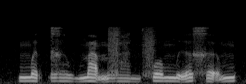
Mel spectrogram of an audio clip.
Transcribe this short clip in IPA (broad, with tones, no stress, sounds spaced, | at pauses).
m ə˨˩ t̚ ɣ ə̤˨˩ w m a̰˧˨ m v a̤˨˩ n f o˧ m ɨ̰˧˥ ə̯ x ə̰˧˥ m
